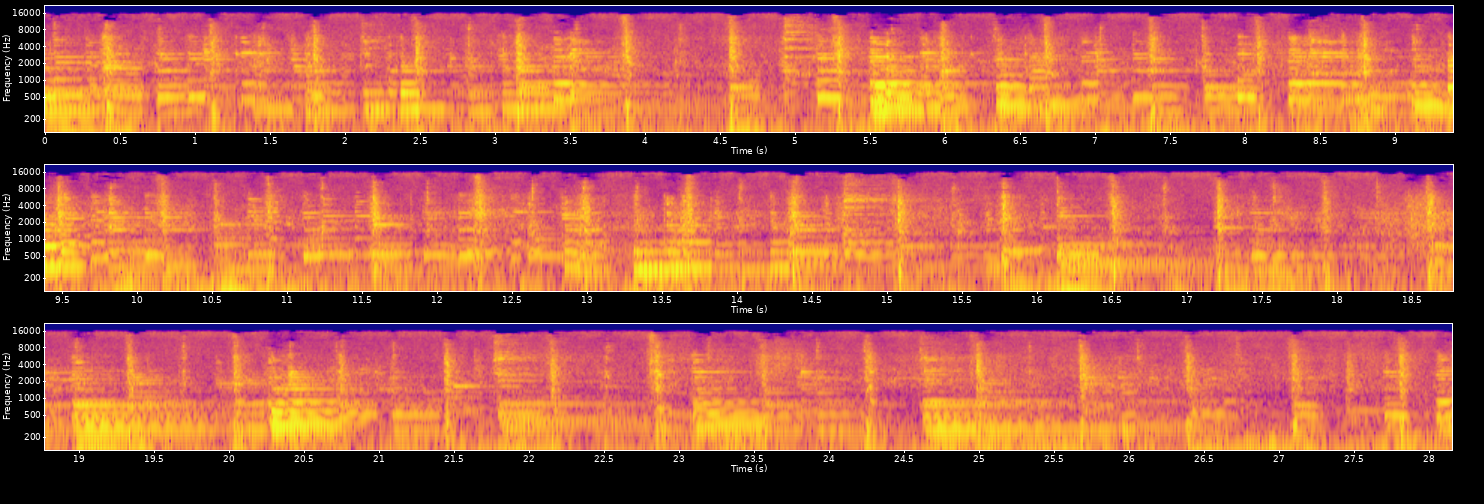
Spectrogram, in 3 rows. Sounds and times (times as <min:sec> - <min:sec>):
Music: 0:00.0 - 0:28.1.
